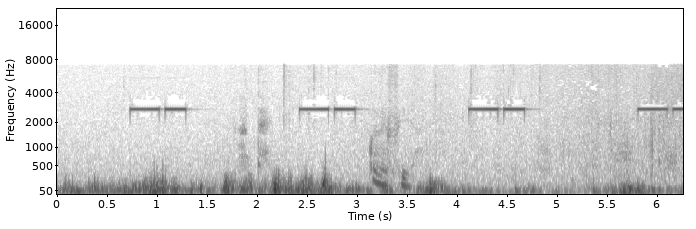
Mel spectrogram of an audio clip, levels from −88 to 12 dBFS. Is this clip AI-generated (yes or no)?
no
